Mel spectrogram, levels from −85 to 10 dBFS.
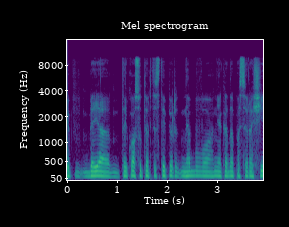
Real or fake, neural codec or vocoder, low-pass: real; none; 9.9 kHz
